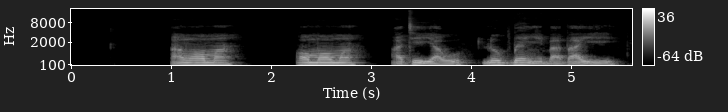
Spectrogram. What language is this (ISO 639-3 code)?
yor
